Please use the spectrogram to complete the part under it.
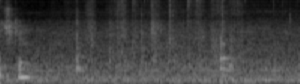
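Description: Fingers rub butter around a metal baking tin.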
